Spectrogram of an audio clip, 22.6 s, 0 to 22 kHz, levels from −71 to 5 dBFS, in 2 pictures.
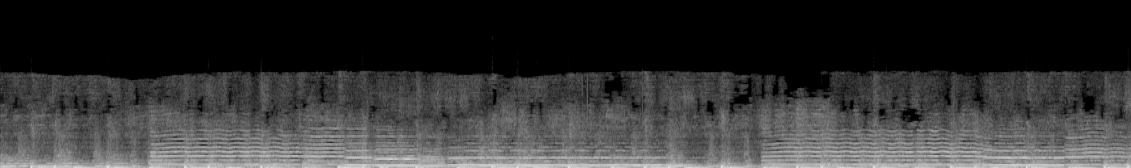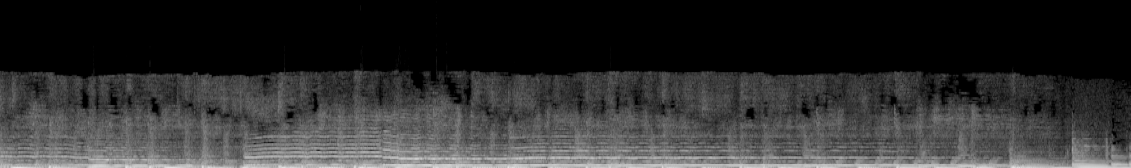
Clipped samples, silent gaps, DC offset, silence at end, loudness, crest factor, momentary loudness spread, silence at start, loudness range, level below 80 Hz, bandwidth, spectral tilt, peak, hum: under 0.1%; none; under 0.1%; 0 s; -12 LUFS; 12 dB; 4 LU; 0 s; 2 LU; -18 dBFS; 13 kHz; -6 dB/octave; 0 dBFS; none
